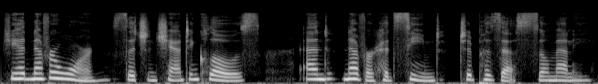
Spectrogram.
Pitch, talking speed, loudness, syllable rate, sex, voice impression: 205 Hz, 150 wpm, -18 LUFS, 4.3 syllables/s, female, feminine, middle-aged, tensed, powerful, bright, raspy, intellectual, calm, slightly friendly, slightly reassuring, lively, slightly sharp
